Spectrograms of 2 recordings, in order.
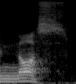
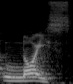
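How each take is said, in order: First: The vowel goes straight into the final s. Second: An i-glide is added before the final s. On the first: This is the standard form. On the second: This is the colloquial form.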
